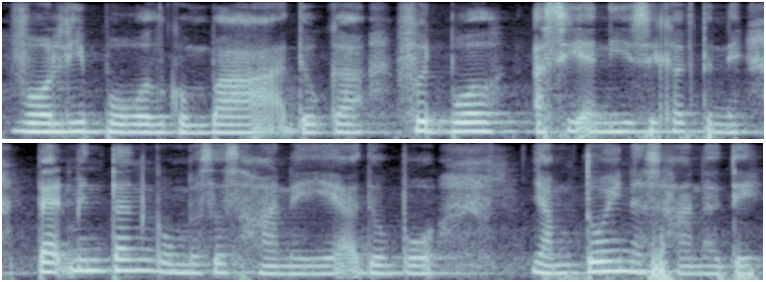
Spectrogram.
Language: Manipuri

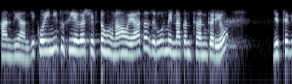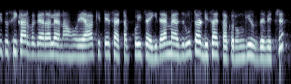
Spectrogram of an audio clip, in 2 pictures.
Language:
Punjabi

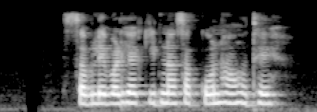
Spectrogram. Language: Chhattisgarhi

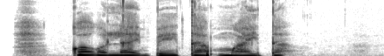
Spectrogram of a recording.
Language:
Kalenjin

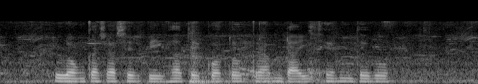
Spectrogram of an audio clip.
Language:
Bangla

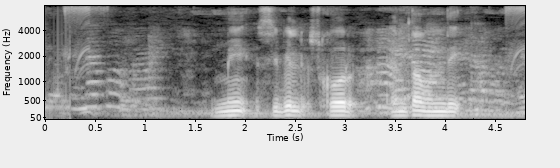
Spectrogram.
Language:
Telugu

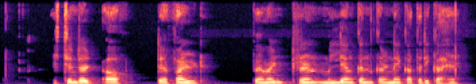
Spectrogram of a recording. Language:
Hindi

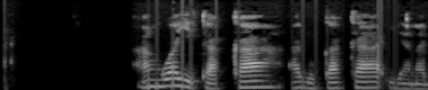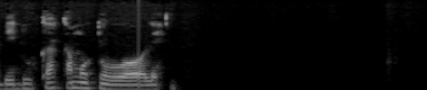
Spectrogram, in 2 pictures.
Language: Batanga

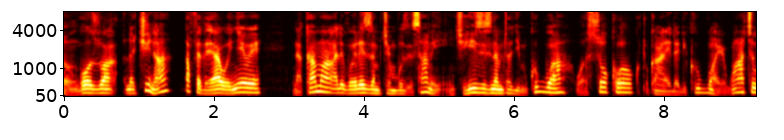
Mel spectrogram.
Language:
Swahili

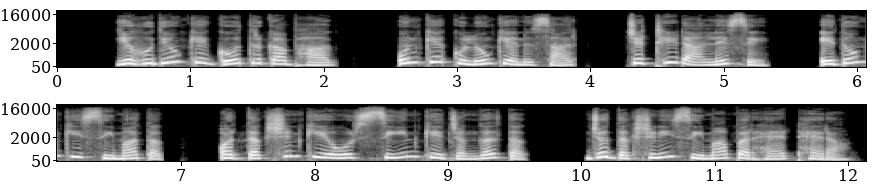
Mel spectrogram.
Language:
Hindi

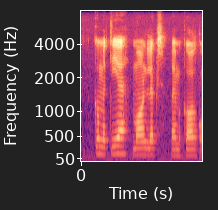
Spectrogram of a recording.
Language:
Afrikaans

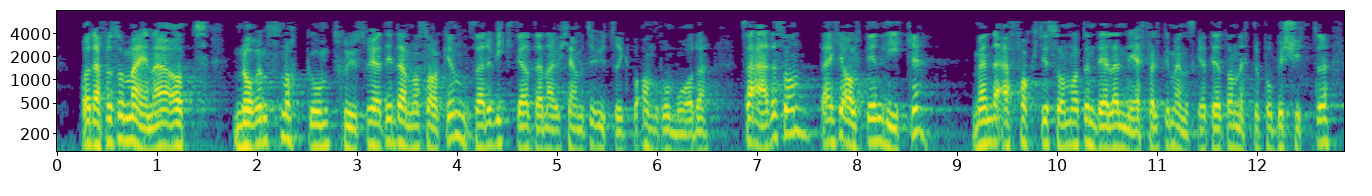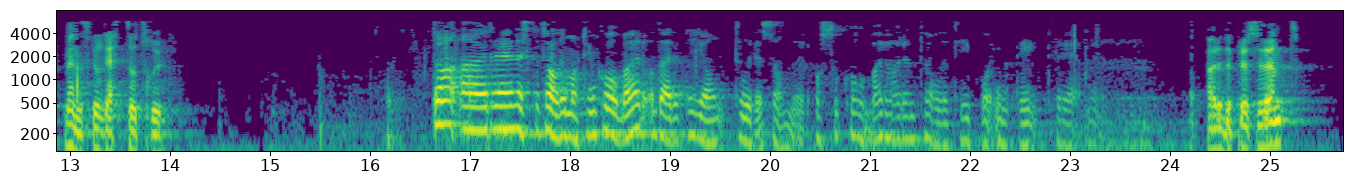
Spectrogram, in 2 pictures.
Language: Norwegian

